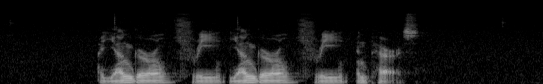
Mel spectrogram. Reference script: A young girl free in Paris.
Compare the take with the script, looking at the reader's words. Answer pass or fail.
fail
